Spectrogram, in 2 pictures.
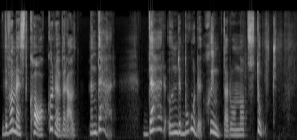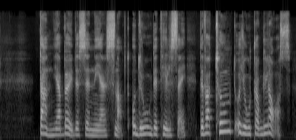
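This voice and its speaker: A middle-aged woman reading a children's audiobook with steady, calm storytelling. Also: fairly low pitch. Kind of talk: audiobook narration.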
